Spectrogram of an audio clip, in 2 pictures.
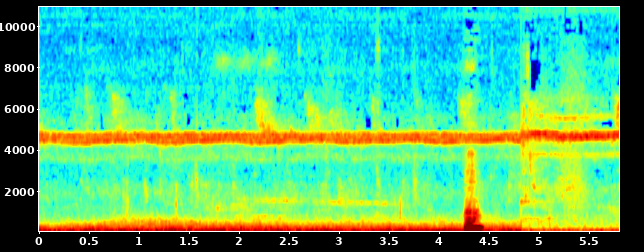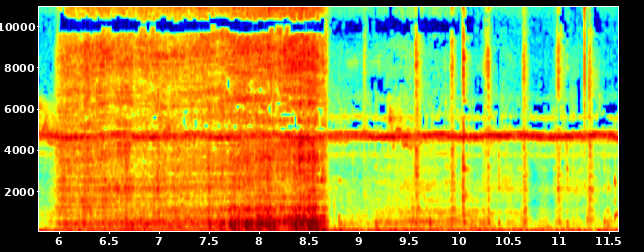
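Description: A man slurping noodles for about three seconds, the sound growing louder and then stopping abruptly. A steady high insect trill runs underneath.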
